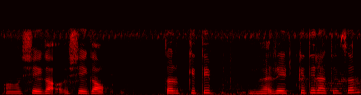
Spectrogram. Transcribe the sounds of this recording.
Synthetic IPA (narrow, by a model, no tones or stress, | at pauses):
ɕeɡa̰ɕeɡaw | t̪əɾkit̪i | ɾeʈkit̪iːɾaɦt̪iːlsəɾ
